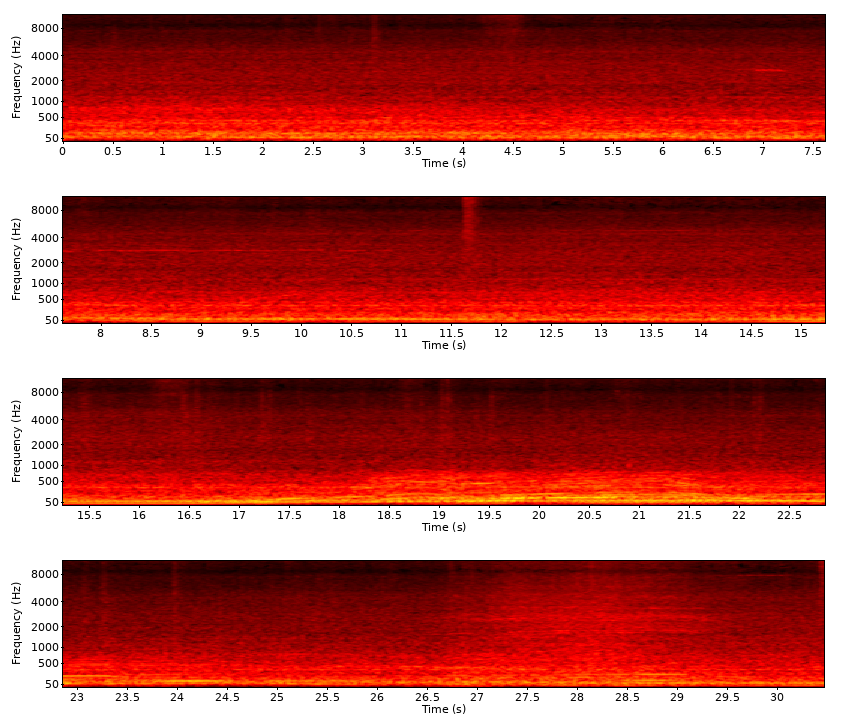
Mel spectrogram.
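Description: Steady engine and road rumble heard from inside a moving city bus, the engine note climbing and then settling about two-thirds of the way through as it gets louder. Near the end a hiss of air as the bus pulls up at a stop.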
